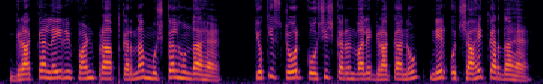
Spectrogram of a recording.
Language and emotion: Punjabi, disgusted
